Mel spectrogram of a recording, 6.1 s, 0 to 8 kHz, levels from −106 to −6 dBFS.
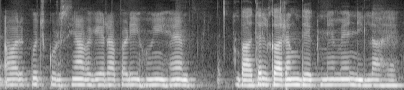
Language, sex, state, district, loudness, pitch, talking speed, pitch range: Hindi, female, Uttar Pradesh, Lalitpur, -18 LUFS, 185 Hz, 140 wpm, 175-185 Hz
